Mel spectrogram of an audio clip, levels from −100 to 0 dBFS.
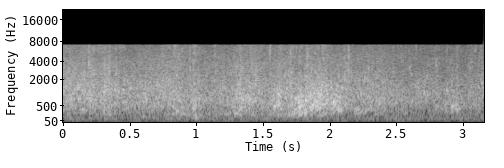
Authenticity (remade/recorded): recorded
